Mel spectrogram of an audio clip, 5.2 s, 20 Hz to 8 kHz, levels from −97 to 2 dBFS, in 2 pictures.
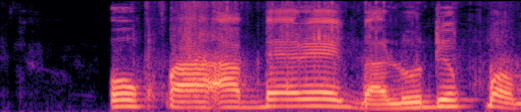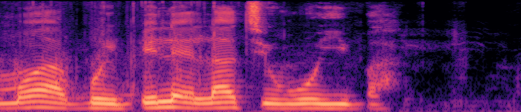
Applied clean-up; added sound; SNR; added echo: neural separator model SepFormer DNS4.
